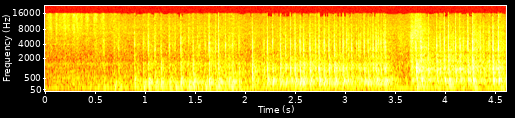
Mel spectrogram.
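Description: Fingertips and short nails of both hands tap rapidly on a large, solid wooden tabletop, making quiet, irregular, dry clicks that ring only briefly. The tapping starts soft, grows denser and louder after about a second, dips briefly near the three-and-a-half-second mark, then picks up again over a faint, steady low hum.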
